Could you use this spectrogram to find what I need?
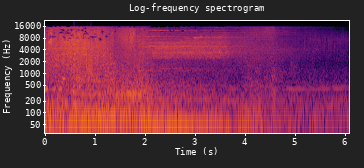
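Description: A triumphant video game victory fanfare swells, then fades away.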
